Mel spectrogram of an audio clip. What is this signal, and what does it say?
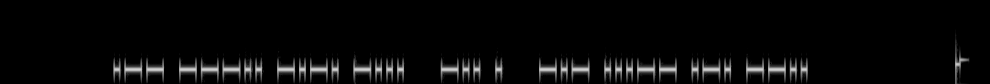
Morse code, heard as a keyed tone, about 22 wpm, 700 Hz. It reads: W8CB DE K3RZ
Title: USA Callsign DE Callsign - 4 Characters - 22wpm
